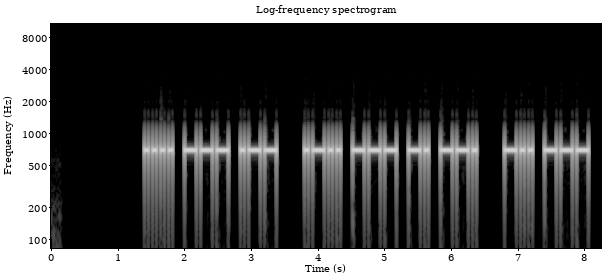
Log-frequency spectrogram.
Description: Morse code, heard as a keyed tone, about 20 wpm, 700 Hz. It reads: HOW LONG DO
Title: Sentences from Top 1000 Words - Review Part 2 - 20wpm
